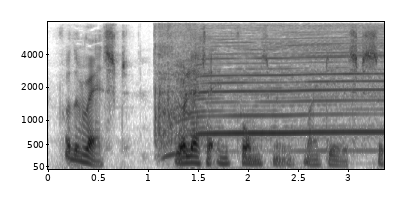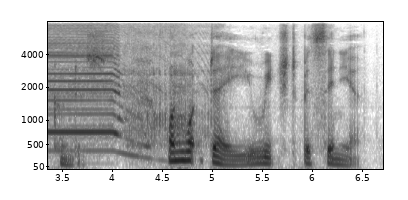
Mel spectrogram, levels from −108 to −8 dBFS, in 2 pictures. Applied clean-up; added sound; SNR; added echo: none; Domestic sounds, home sounds; 4 dB; none.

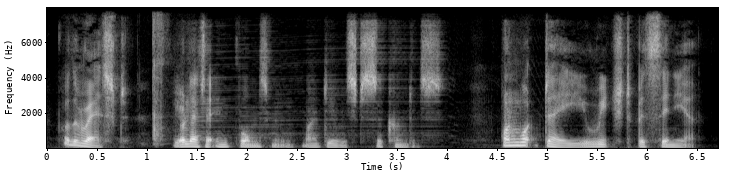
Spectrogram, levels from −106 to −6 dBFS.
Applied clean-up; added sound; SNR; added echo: neural mask model DeepFilterNet 3.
